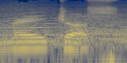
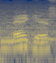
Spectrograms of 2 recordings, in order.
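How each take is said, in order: First: The first syllable sounds like 'may'. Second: The first syllable does not sound like 'may'. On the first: This is the official pronunciation. "it's pronounced Magus, like the month May" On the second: This is the pronunciation from an older game. "I'm so used to that pronunciation from the Chrono Trigger games"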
